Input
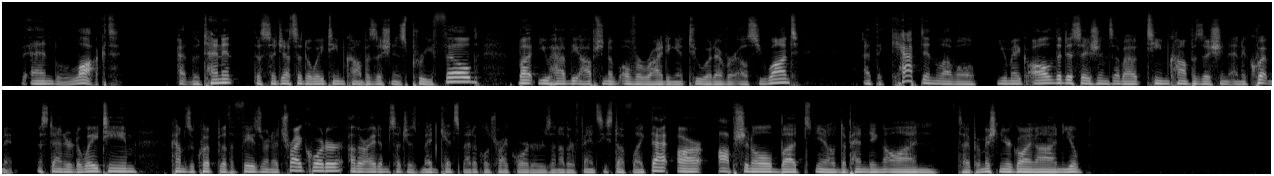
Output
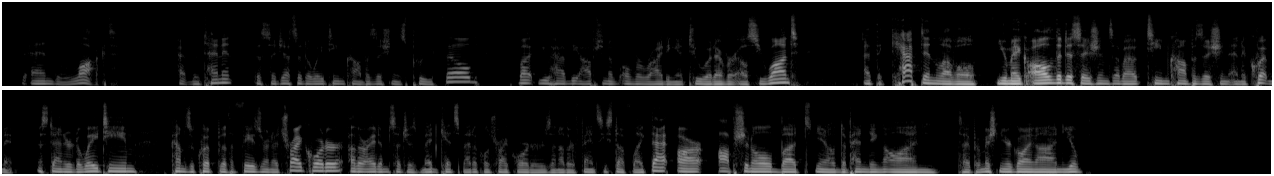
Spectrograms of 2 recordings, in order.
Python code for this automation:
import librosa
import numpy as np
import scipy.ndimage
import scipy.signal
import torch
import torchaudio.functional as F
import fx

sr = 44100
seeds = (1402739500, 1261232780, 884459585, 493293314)

y = fx.gain(x, sr, db=fx.line((6.38, -15.0), (7.17, -4.5), (8.86, -4.5), (10.13, 7.0), (11.02, -6.0)))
